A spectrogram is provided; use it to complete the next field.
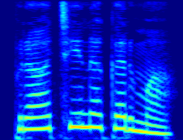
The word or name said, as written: ಪ್ರಾಚೀನಕರ್ಮ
